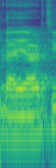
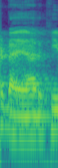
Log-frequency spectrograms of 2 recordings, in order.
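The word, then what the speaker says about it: diarchy: डायरची भी बोलते हैं इसको या डायरकी भी बोलते हैं, what ever pronunciation you like आप बोल सकते हैं।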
